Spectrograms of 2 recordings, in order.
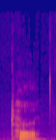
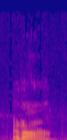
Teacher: this is a compromise between a voiceless plosive, ta, and a voiced tap, era. And it's still sometimes used in Australian English, so there's some precedent for it. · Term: voiceless taps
